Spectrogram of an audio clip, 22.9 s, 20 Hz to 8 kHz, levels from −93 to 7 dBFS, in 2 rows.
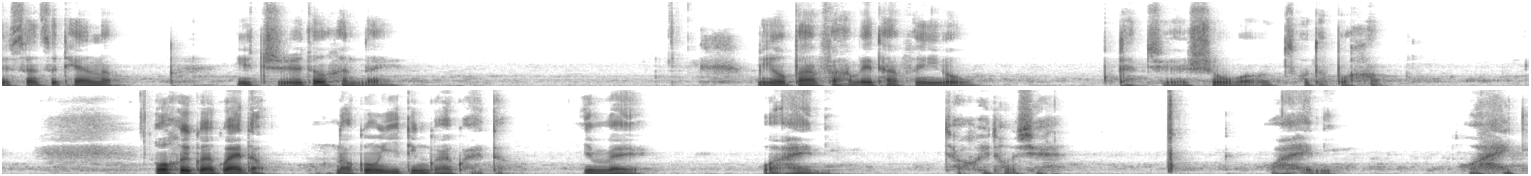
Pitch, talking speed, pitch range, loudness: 100 Hz, 135 characters per minute, 90-115 Hz, -25 LUFS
